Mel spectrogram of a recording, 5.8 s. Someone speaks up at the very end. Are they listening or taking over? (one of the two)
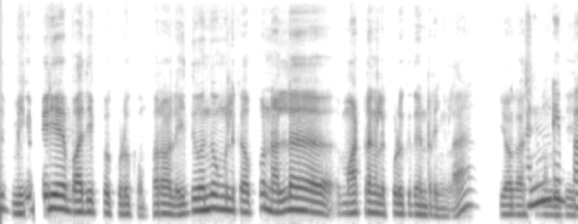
taking over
